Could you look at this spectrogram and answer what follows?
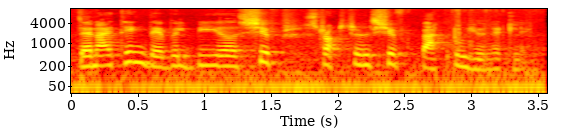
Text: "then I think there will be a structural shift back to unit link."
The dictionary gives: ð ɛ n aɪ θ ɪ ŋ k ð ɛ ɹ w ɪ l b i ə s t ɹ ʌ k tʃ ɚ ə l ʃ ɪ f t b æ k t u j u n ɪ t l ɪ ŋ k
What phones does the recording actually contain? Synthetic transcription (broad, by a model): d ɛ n aɪ t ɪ ŋ k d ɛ ɹ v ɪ l b i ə s t ɹ ʌ k tʃ ɚ ə l ʃ ɪ f t b æ k t u j u n ɪ t l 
